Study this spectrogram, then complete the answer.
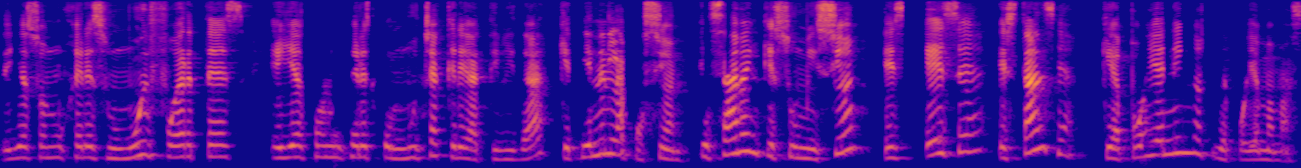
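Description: Over a very clean recording with a silent background, a woman with a normal speaking voice talks at a moderate pace and medium pitch, with lively intonation and hardly any pauses. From Mexico, Ciudad Juárez. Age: 50s. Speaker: former federal legislator. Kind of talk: interview conversation.

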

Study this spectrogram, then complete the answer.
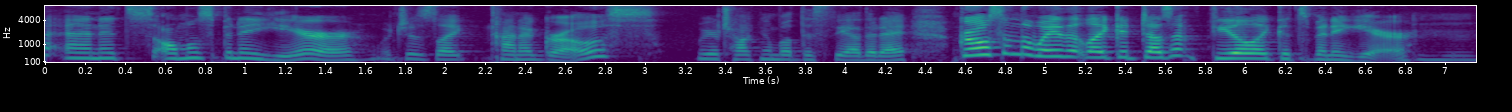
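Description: A woman speaks in a fairly high voice at a fairly quick pace. Her pitch swings very widely. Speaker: podcast guest, host's best friend. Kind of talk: casual chat.

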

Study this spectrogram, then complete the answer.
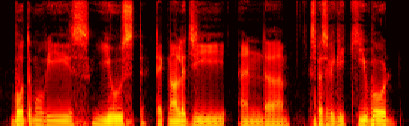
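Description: The voice has a dark, mellow tone and a monotone, flat intonation, recorded with a dry, close sound and no echo. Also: man. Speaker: podcaster, tech worker. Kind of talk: solo monologue podcast. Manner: hesitant, frequent fillers.

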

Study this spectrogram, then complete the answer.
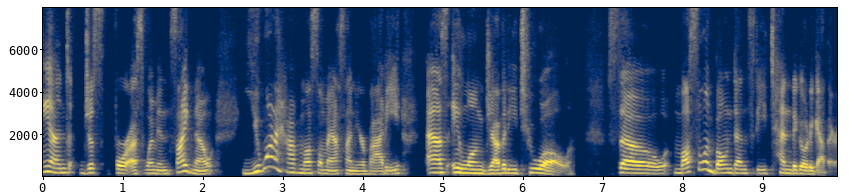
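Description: Over a quiet background, a woman with a fairly low voice speaks at a moderate pace with ordinary pitch variation. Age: 40s. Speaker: weight loss coach and podcast host. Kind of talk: casual solo podcast talk. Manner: animated.

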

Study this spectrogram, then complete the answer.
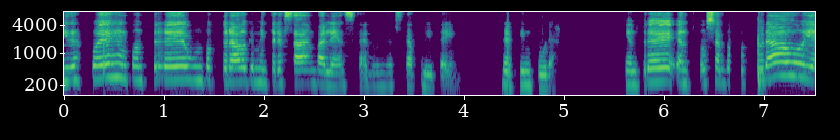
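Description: At a very fast pace and with ordinary pitch variation, the voice comes through in a dry, close sound with no echo. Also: woman. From Argentina, rural Mendoza. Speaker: artist. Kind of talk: interview.

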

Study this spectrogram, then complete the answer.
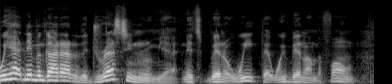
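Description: A man speaks with an American accent. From Denver, Colorado. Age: 60s. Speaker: retired boxing referee. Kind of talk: casual interview.

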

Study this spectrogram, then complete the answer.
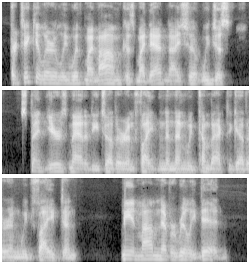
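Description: A man with an ordinary speaking voice talks at medium pitch and a moderate pace, with ordinary pitch variation. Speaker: counseling client. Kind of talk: counseling session.

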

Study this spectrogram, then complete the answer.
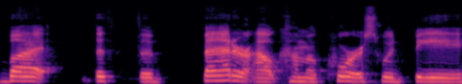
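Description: In a very clean recording with a silent background, a woman with a northern US accent speaks at a medium pitch with fairly even intonation. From New York. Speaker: podcast host, local news reporter. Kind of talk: casual news commentary.

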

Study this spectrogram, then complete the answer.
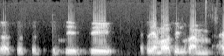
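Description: This man talks at a medium pitch. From Denmark, Copenhagen area. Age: 30s. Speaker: lonely man sharing his story. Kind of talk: phone interview. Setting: phone call. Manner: halting, many repetitions.

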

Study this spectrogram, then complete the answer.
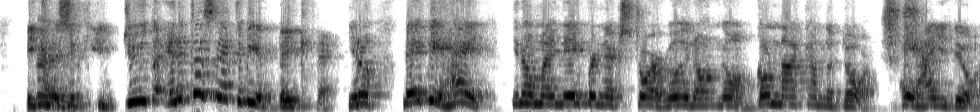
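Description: A man talks at a very fast pace with lively intonation and hardly any pauses. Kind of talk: interview, conversational.

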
